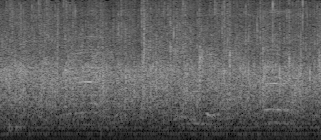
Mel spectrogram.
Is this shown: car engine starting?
no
